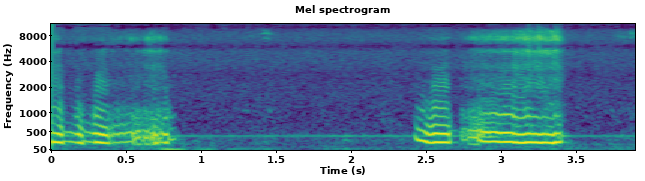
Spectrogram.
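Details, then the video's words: A sleeping pet cat snoring indoors: two drawn-out, nasal, rasping breaths with a wavering pitch, about two seconds apart, while a faint steady tone hums in the background. "kalau tidur suka ngorok"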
